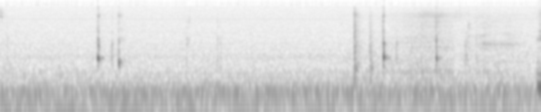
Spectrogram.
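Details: Two children, one in a white hat and one in a green hat, with hiccups: faint, sharp, brief catches spaced irregularly over a steady room hum.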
